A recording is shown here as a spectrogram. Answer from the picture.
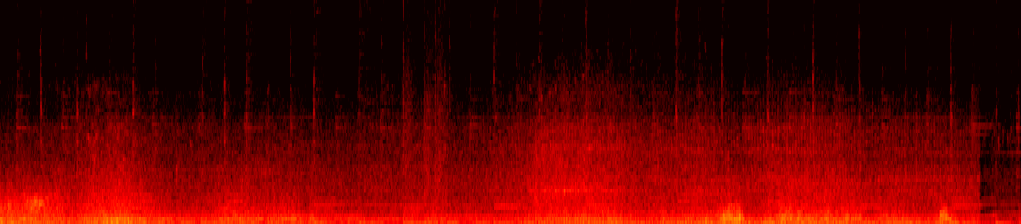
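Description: Strong wind buffeting the microphone, with surf behind it, under background music that holds steady notes from about three seconds in.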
